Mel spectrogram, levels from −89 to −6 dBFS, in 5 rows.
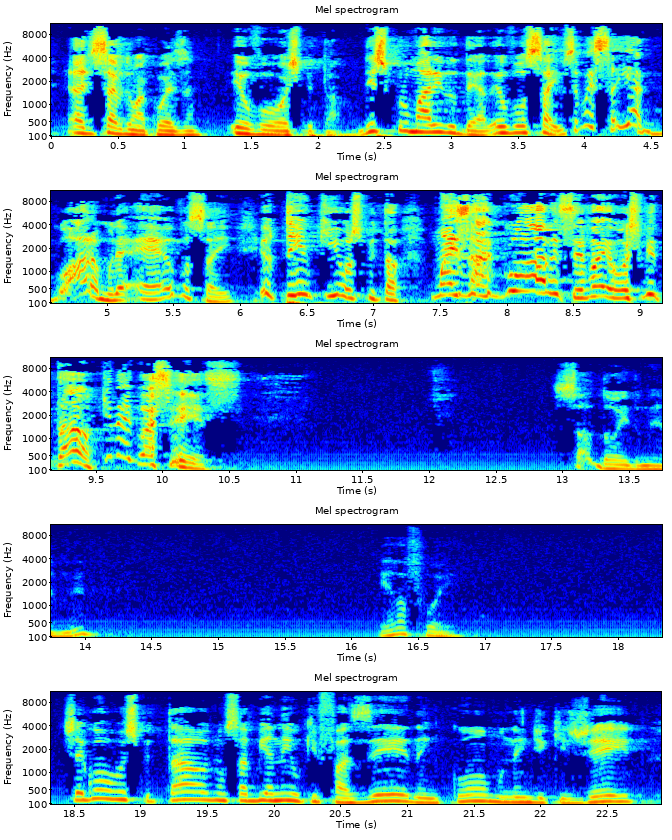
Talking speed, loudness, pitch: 170 wpm, -21 LUFS, 140 Hz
